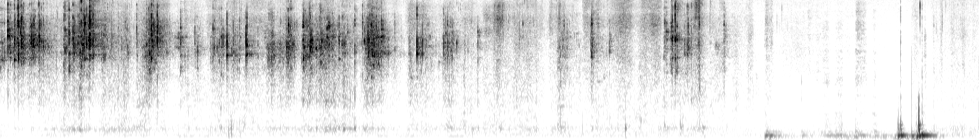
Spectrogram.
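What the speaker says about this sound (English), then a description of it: "this is how I actually put my seed rattles in" Seed rattles from a set of sound healing instruments being gently placed into a travel case, giving soft shuffling, scattered seed patter and light knocks, with a brief louder rustle near the end.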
